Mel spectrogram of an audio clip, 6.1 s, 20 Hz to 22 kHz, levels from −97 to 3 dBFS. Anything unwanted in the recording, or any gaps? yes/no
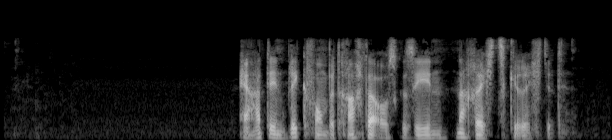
no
